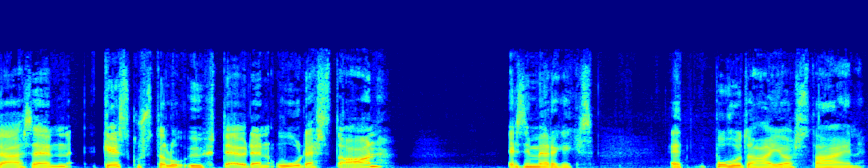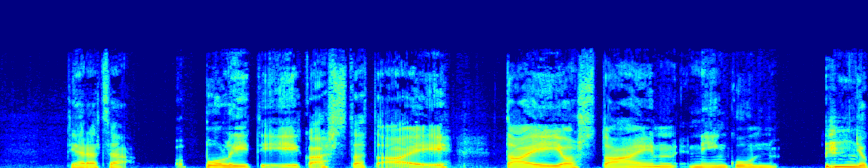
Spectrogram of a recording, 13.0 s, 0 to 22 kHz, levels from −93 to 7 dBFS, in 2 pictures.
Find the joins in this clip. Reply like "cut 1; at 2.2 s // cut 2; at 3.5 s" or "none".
none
